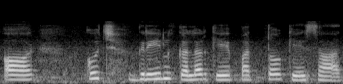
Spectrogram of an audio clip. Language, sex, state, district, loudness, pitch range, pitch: Hindi, female, Punjab, Fazilka, -16 LUFS, 210-240 Hz, 220 Hz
